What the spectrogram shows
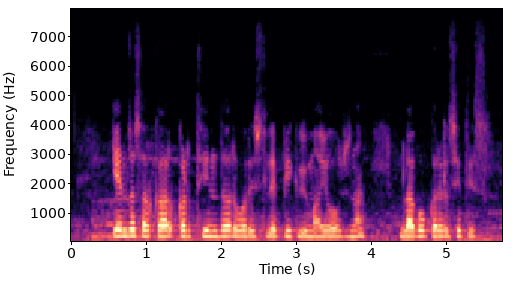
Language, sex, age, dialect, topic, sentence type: Marathi, male, 18-24, Northern Konkan, agriculture, statement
